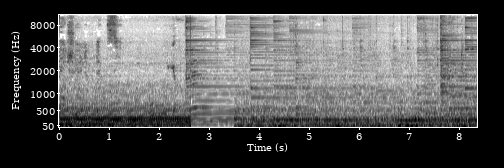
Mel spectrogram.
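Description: Steady low drone of a motorhome's engine and road noise heard from inside the cab. After about two and a half seconds it cuts out, and after a brief quieter gap soft acoustic guitar background music takes over.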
